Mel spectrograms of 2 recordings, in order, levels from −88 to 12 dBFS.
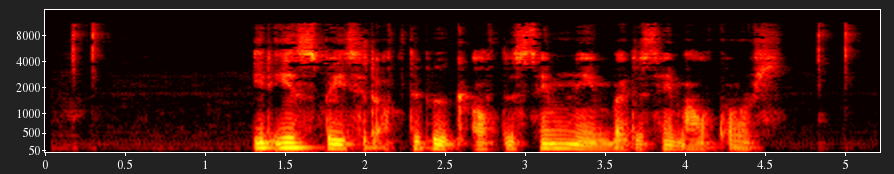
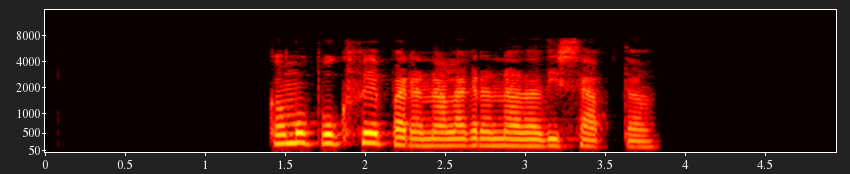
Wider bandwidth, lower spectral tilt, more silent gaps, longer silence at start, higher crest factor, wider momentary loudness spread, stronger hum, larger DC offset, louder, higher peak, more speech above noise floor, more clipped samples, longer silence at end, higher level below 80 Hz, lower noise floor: first, 11.5 kHz vs 7.6 kHz; about the same, -6 dB/octave vs -6 dB/octave; second, none vs 3.57-3.61 s; second, 0.15 s vs 1.4 s; about the same, 20 dB vs 18 dB; first, 22 LU vs 11 LU; neither; neither; about the same, -23 LUFS vs -24 LUFS; first, -4 dBFS vs -8 dBFS; second, 45 dB vs over 66 dB; neither; second, 0.65 s vs 1.15 s; first, -50 dBFS vs -72 dBFS; second, -67 dBFS vs under -90 dBFS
